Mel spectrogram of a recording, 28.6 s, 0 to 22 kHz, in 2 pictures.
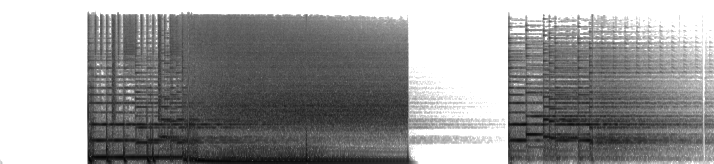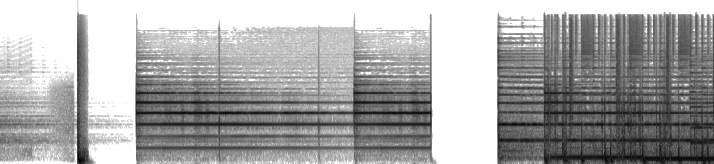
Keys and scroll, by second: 7.5 space, 9.6 space, 11.2 space, 23.6 space, 28.4 space.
